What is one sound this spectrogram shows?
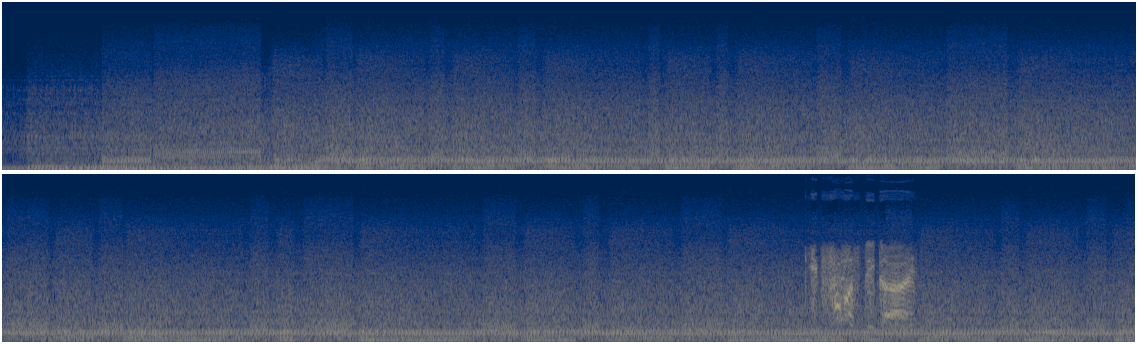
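A car engine hums steadily as it drives along a street.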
